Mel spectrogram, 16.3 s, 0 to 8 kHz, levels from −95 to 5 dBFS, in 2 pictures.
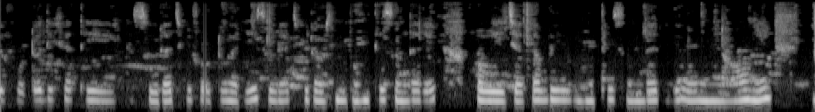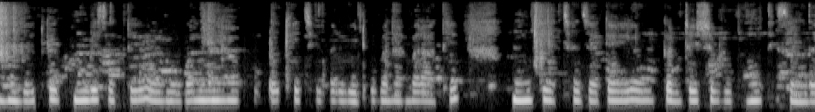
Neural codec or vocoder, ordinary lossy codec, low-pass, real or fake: none; none; 7.2 kHz; real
